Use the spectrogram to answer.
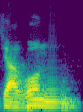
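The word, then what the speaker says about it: יגון: del hebreo 30-15 que se escribe se pronuncia ya gong con y gong y significa dolor angustia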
